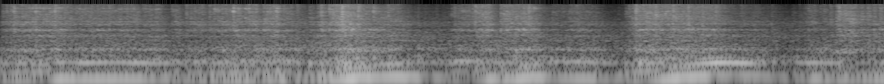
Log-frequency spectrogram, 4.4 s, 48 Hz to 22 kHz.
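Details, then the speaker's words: 35-year-old Porsche 911 SC 3.3 wide body with M&K exhaust headers and PMO carbs, cold start: catches and runs a lumpy, hunting idle with what sounds like some backfiring, temperamental until warm; rough cold start. "As you can see, she's a little temperamental when she's cold. Sounds like I got some backfiring going on."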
